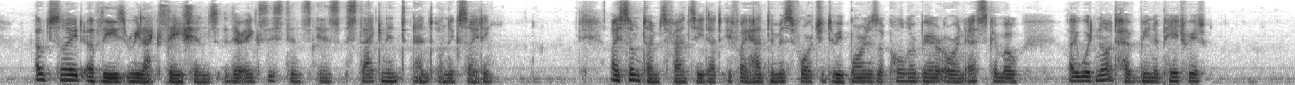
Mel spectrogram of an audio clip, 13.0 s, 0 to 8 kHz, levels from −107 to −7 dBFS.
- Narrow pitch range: Yes, narrow, 1.5 semitones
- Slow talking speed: No, average, 160 wpm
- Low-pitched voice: Yes, low, 130 Hz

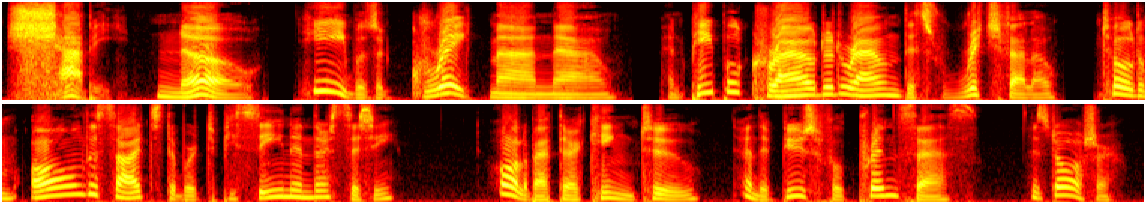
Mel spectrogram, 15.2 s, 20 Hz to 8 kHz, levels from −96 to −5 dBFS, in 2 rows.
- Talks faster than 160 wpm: No, average, 155 wpm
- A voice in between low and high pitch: Yes, medium, 160 Hz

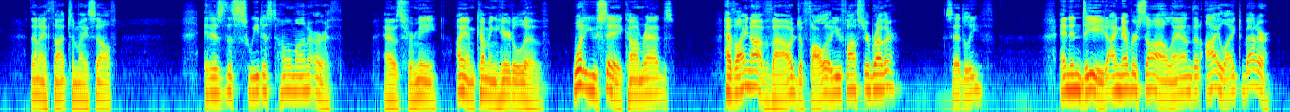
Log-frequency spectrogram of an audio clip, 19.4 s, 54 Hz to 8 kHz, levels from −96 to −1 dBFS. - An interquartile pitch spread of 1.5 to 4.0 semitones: No, average, 4.9 semitones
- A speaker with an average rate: Yes, average, 150 wpm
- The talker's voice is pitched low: Yes, low, 125 Hz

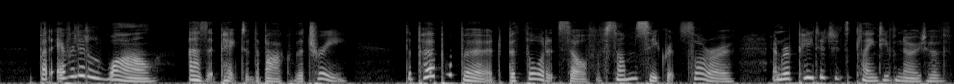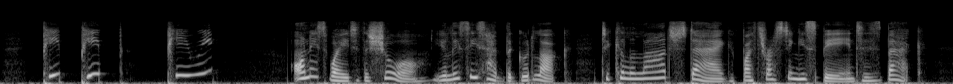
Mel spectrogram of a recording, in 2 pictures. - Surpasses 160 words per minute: Yes, average, 175 wpm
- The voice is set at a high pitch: Yes, high, 205 Hz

